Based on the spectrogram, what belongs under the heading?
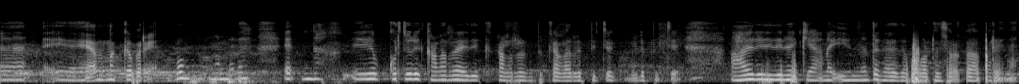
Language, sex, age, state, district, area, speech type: Malayalam, female, 18-30, Kerala, Idukki, rural, spontaneous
